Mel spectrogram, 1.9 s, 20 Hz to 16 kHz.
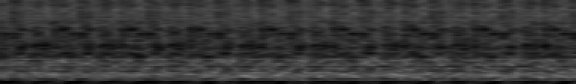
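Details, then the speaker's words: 1953 Pontiac Chieftain idling with the number 3 plug lead pulled: the idle sags into a low, uneven, shaky beat; the significant rpm drop shows that cylinder was firing. "I will disconnect here number 2. And you can hear that it dropped."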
